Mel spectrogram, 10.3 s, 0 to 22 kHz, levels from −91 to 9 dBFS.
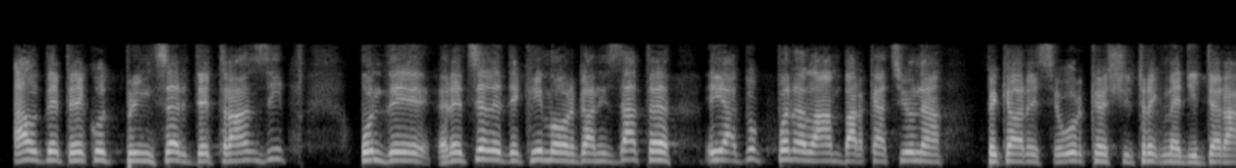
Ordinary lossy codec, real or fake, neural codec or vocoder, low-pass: none; fake; codec, 16 kHz, 1.1 kbps, Voila-Tokenizer; none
